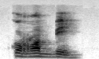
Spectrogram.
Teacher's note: Lam bertemu dengan ro, dia meleburkan ke ro. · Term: Mutaqaribain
